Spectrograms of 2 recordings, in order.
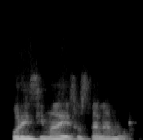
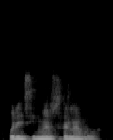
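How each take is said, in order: First: Brisk assertion. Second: The same line again, much softer and lower; soft echo. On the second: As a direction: let it settle quietly. (repetición suave y baja) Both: Shown as a demonstration. Repeated for emphasis.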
